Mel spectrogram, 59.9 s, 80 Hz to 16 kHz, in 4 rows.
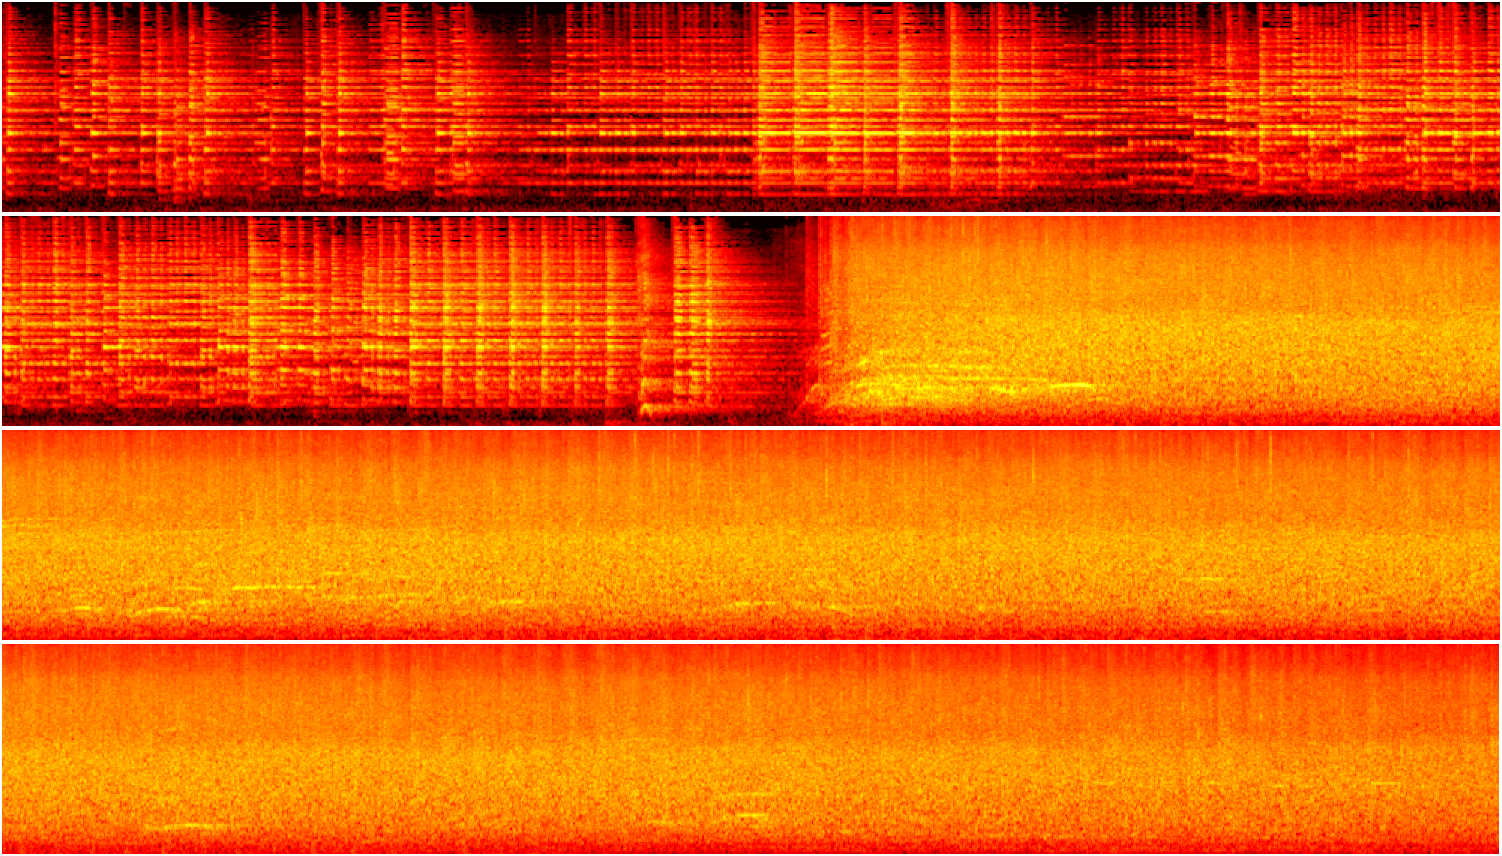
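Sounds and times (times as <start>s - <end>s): audience applauding: 22.9s - 59.9s.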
